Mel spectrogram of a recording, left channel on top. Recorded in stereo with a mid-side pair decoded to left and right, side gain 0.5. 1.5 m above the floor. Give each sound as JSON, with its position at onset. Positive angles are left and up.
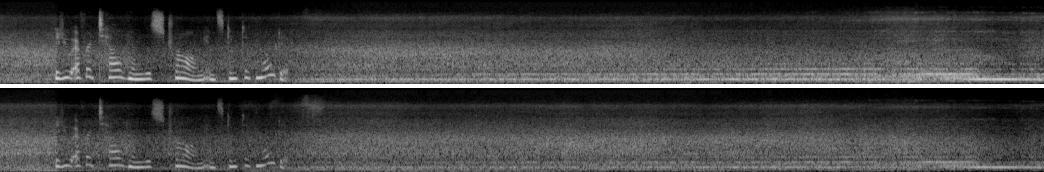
{"t": 0.6, "sound": "a woman speaking", "azimuth_deg": 50}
